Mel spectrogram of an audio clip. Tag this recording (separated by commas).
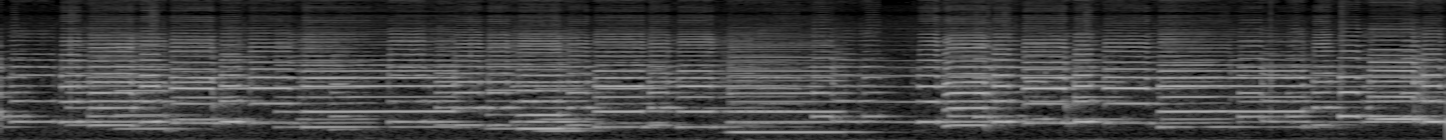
Saxophone, Music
